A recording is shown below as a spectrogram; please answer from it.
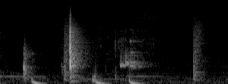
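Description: Cloth speaker grille being fitted to the front of a small bookshelf-size speaker cabinet and the cabinet handled: a few soft knocks and one sharp click about two-thirds of a second in.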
